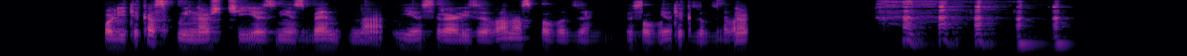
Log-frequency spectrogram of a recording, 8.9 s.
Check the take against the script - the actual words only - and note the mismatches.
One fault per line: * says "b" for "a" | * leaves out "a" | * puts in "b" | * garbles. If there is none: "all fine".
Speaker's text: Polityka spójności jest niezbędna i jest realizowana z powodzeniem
* garbles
